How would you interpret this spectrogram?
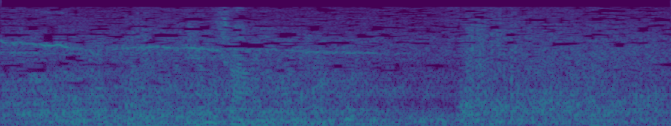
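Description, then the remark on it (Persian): A low, steady roar of an airplane passing overhead fills the whole moment, broad rumbling with a slight swell and fade, loud and close, with no one speaking. “صدای چی بود حمید؟ جوانم هواپیما بود.”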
